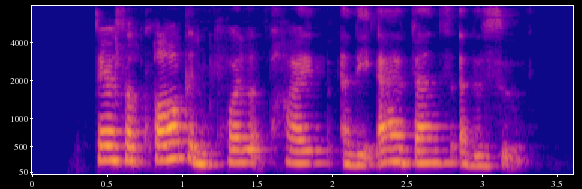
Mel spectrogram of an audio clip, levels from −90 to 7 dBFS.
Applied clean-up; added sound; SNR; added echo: neural mask model DeepFilterNet 3.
